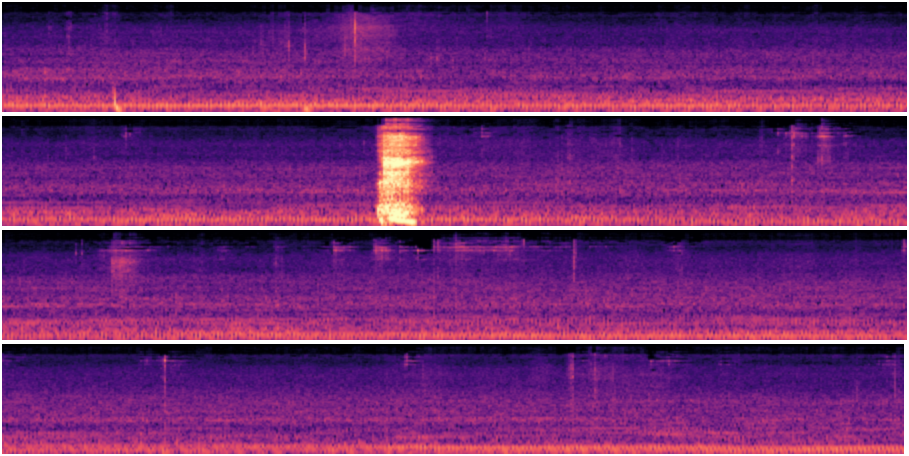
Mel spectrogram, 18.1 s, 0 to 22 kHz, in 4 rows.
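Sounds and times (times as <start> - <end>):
loud sneeze: 6.4 - 6.7.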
